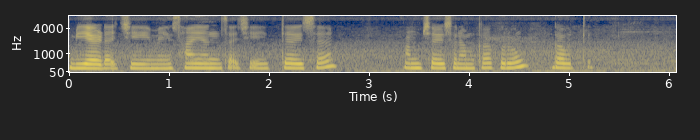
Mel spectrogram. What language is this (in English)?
Konkani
